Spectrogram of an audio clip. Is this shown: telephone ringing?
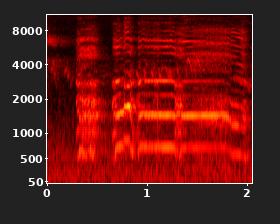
no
